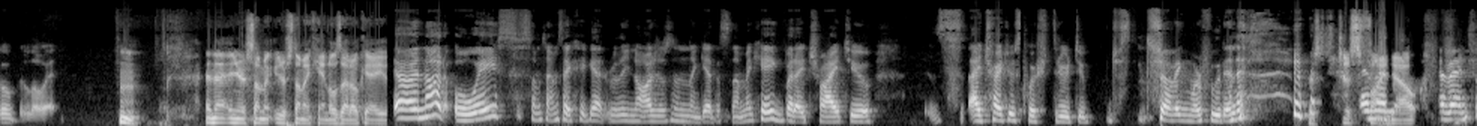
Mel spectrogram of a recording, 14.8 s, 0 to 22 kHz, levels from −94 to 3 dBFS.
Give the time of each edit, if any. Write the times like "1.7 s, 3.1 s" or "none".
3.8 s, 10.2 s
